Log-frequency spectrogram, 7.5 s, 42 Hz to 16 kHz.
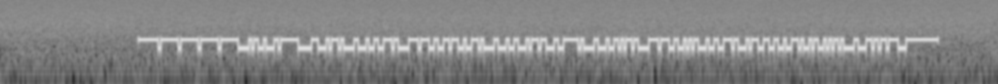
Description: RTTY (50 baud, 450 Hz shift), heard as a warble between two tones, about 760 Hz centre. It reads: THE COUPLE HAVE FOUR CHILDREN.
